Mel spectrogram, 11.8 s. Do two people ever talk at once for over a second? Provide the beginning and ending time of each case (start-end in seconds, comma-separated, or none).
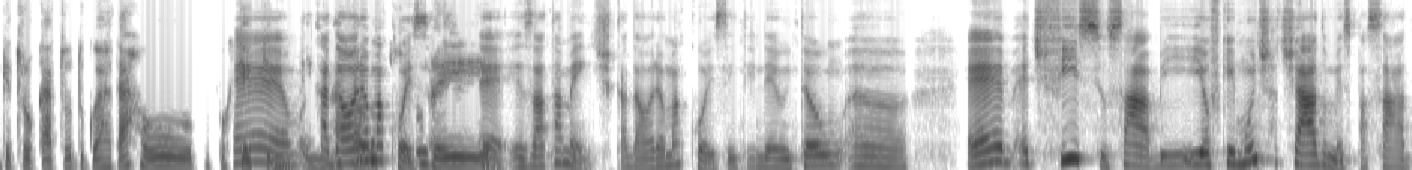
1.9-4.2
